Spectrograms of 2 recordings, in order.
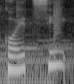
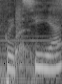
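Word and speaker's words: Coetzee: el tema y por Coeti, creo que se pronuncia Coetsía.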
